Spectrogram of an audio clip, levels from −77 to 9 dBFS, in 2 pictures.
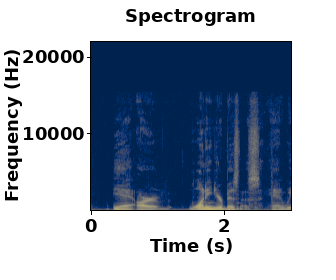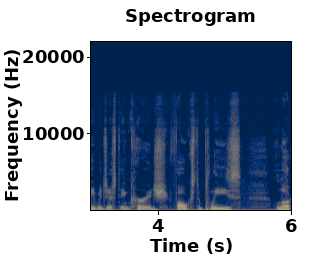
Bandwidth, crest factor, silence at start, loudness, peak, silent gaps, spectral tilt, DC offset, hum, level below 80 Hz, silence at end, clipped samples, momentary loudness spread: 16 kHz; 18 dB; 0.35 s; -22 LUFS; -4 dBFS; none; -6 dB/octave; under 0.1%; none; -40 dBFS; 0 s; under 0.1%; 13 LU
